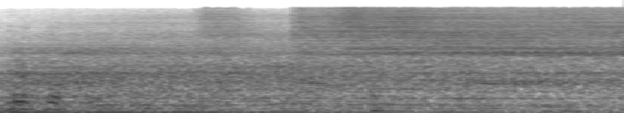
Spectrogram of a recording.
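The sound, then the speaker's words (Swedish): A heavy vehicle idles and rumbles while backing in through a door into a building at a concrete factory, with a loud, sustained hiss of air brakes rising partway through. “och så öppnas där en port inne i lokalen och de backar in eh, bilen”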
